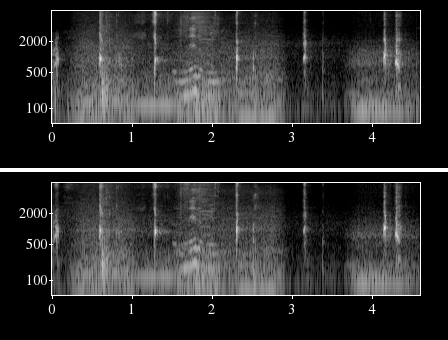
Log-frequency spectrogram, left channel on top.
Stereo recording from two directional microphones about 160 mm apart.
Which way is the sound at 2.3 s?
10° right (ahead or behind).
